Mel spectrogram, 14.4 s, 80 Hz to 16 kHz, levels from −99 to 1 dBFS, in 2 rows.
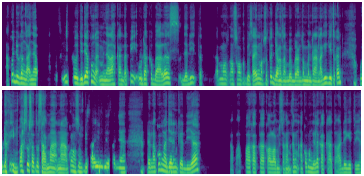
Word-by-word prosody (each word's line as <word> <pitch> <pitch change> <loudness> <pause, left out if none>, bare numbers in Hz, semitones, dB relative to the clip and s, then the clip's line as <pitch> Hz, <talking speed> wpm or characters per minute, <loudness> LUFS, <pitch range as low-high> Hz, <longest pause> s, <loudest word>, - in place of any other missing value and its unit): Aku - - -4
juga 215 -6 +4
enggak 150 0 +2
nyalahin 150 -1 0 0.2
anak 430 - -44
kecil 330 - -8
itu 215 - -5
jadi 160 - +7
aku - - -8
enggak 195 - -1
menyalahkan 145 +2 0
tapi 190 +11 -6
udah 165 -2 0
kebales, 165 +4 +1 0.2
jadi 140 +5 -1
te - - -12 0.3
mau 160 0 -4
aku 155 - -10
langsung 150 0 -7
pisahin 140 0 0
maksudnya 155 +6 -3
jangan 140 -4 +3
sampai 130 +1 -1
berantem 125 0 0
beneran 125 -2 0
lagi 175 - +3
gitu 180 - +5
kan. 190 - +3 0.4
Udah 170 -2 +2
ke 205 - -1
impas 175 +3 +1
tuh 215 - +4
1 175 -3 +2
sama. 145 -2 +3
Nah 130 -1 +1
aku 190 - 0
langsung 160 -2 0
pisahin 170 +2 +3
biasanya. 150 -2 -1 0.4
Dan 155 - -2
aku 225 +8 -1
ngajarin 160 -6 +4
ke 145 - -1
dia, 155 +11 +4 0.6
"Enggak - - -21
apa-apa 160 - -9 0.2
Kakak, 145 -1 -3
kalo 140 -2 -1
misalkan" 130 -1 -6
kan 160 - -3
aku - - -11
manggilnya 145 +1 0
kakak 125 - -6
atau - - -9
adik 130 +2 -3
gitu 125 - -8
150 Hz, 235 wpm, -25 LUFS, 135-170 Hz, 0.6 s, jadi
